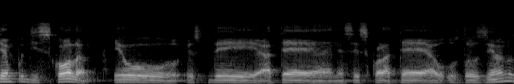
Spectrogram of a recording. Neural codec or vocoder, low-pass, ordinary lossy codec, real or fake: codec, 16 kHz, 16 kbps, FreqCodec, smaller model; 7.2 kHz; none; fake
